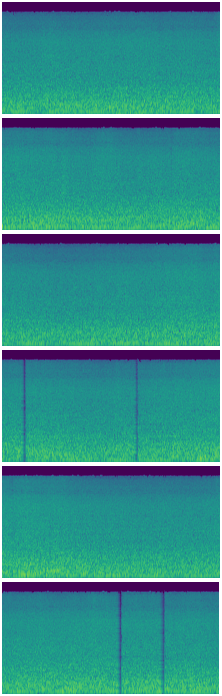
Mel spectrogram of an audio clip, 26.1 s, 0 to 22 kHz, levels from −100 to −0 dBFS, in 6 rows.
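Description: Short concealed packet loss appears at 3.13–3.17 s and 7.73–7.77 s. About 20 ms of audio never arrived, and the receiver bridged the hole by extending the preceding sound. The result is a tiny smear or wobble rather than an audible gap.

A burst of packet loss follows at 13.47–13.57 s (80 ms lost) and 15.73–15.81 s (60 ms). Here several packets in a row went missing. The concealment holds the last sound and lets it fade as a buzz or hiss, then the audio resumes with that stretch skipped.

Another short concealed packet loss falls at 17.63–17.67 s. Like the first two, it is a single 20 ms patch, too short to fade and brief enough that only a transient might vanish. That sets it apart from the longer bursts.

Two final bursts land close together near the end, at 24.09–24.21 s and 24.95–25.07 s, each losing 100 ms. They never drop to silence. The held, decaying fill is clearly longer than the short losses, and a 100 ms piece of the sound goes missing each time.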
